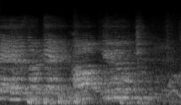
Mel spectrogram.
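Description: All-female a cappella group singing in close harmony, several voices at once, with a low rhythmic beat coming in about half a second in.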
